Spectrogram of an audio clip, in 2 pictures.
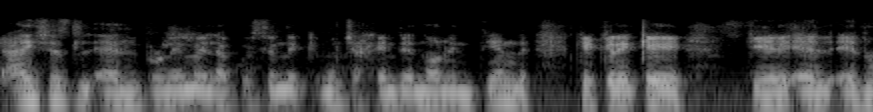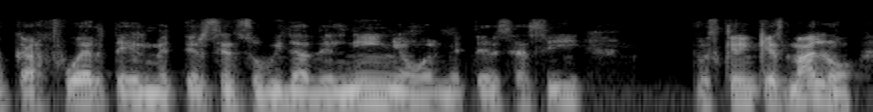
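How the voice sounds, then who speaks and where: A man with a Mexican accent giving opinions in a casual debate, rambling and blunt, swearing freely and tagging his points with questions. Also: mid-range voice. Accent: Mexican Spanish. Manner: rambling, many restarts and tag questions. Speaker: panelist.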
